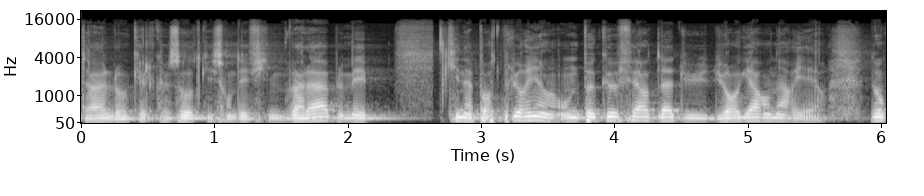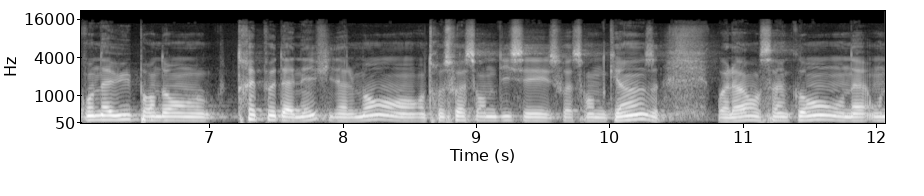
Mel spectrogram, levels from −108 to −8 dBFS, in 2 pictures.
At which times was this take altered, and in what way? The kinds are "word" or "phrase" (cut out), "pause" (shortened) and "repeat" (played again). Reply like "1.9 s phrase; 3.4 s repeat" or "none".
2.6 s pause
